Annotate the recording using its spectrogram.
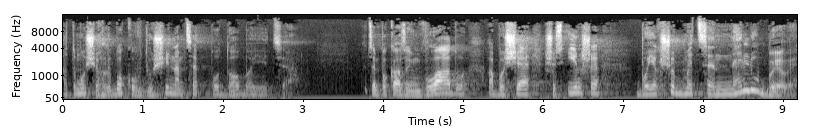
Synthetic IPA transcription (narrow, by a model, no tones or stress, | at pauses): ɐt̪ɔmuʃt͡ʃɔɦlˠɪbɔkɔwd̪uʃinɑmt̪sɛpɔd̪ɔbɐjet͡sʲːɐ̰ | mɪt̪sɪmpɔkɑzʊjemʋlˠɑd̪ʊ | ɐbɔʃt͡ʃɛʃt͡ʃɔsʲinʃɛ | bɔjɐkʃt͡ʃɔbmɪt̪sɛnɛlʲʊbɪlˠɪ̰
